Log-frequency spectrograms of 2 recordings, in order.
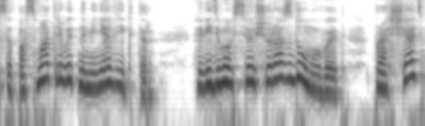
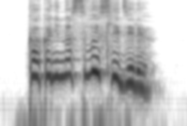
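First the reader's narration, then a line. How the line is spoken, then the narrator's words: Frightened cry. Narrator (Russian): Испуганно вскрикиваю я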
